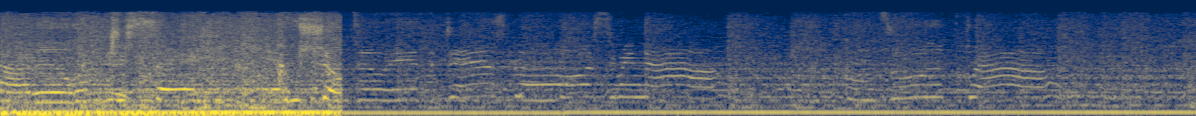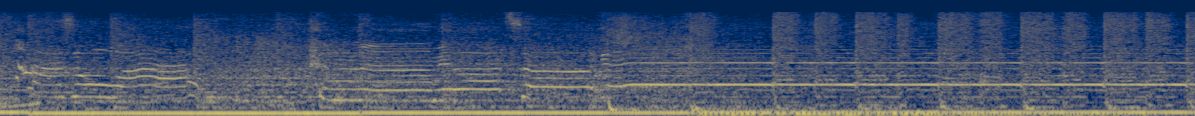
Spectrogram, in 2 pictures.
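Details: Loud electronic dance music with a heavy repeating bass beat and synthesized tones, with no animal voice.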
